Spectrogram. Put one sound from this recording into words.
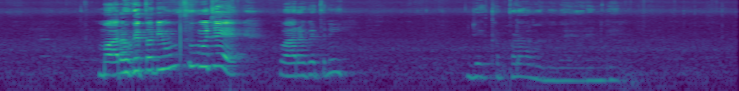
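A young girl speaks animatedly, close to the microphone.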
